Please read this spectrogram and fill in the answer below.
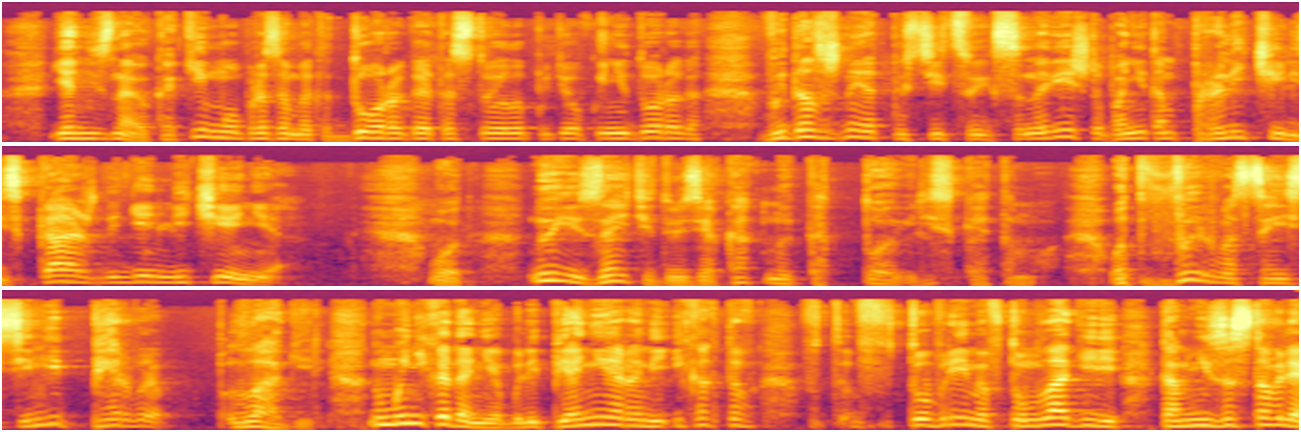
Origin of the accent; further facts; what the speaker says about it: Siberia, Russia; Мы сибиряки, но все равно на севере мороз еще сильнее.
